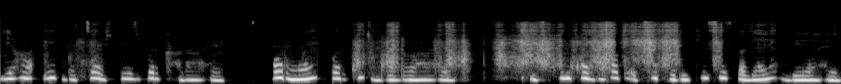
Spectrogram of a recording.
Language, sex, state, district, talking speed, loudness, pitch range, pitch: Hindi, female, Bihar, Supaul, 165 wpm, -15 LUFS, 200-280 Hz, 235 Hz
